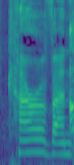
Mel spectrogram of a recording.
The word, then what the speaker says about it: Caravanserai: Caravanserai.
